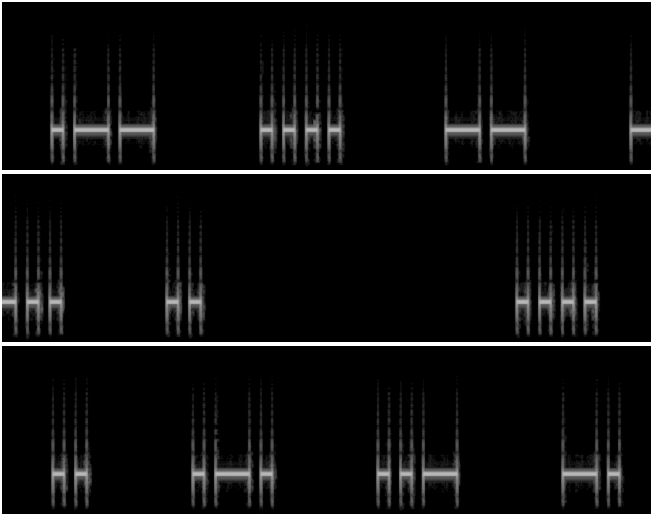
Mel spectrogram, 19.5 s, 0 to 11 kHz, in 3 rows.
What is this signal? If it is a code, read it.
Morse code, heard as a keyed tone, about 10 wpm, spaced as for 6 wpm, 800 Hz. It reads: WHMDI HIRUN
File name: LEZIONI / 3 MWRO / 3 MWR ws 10wpm 2151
